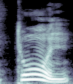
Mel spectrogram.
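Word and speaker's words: tūn: Esse tune é a palavra town, certo? Town é uma cidade. Então, on Englalande is little town. Na Inglaterra há uma pequena cidade. Então, town é town, certo? Esse U longo se torna AU.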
